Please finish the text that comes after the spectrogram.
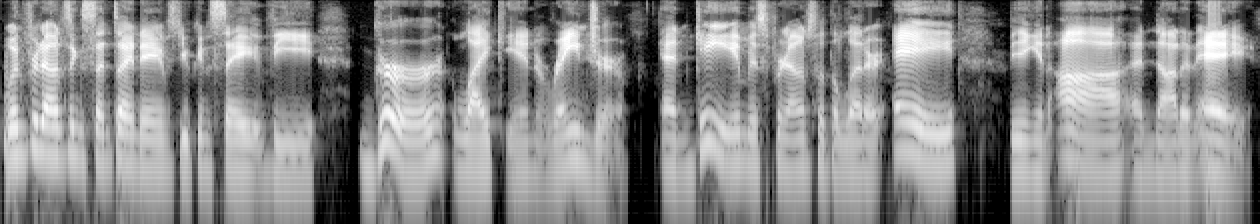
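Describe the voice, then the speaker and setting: A man's voice: mid-range voice, bright, forceful tone, dry recording, studio quality. A man with an American accent co-hosting a casual show review, rambling with lots of fillers and frequent laughs. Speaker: podcast co-host. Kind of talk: casual chat.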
